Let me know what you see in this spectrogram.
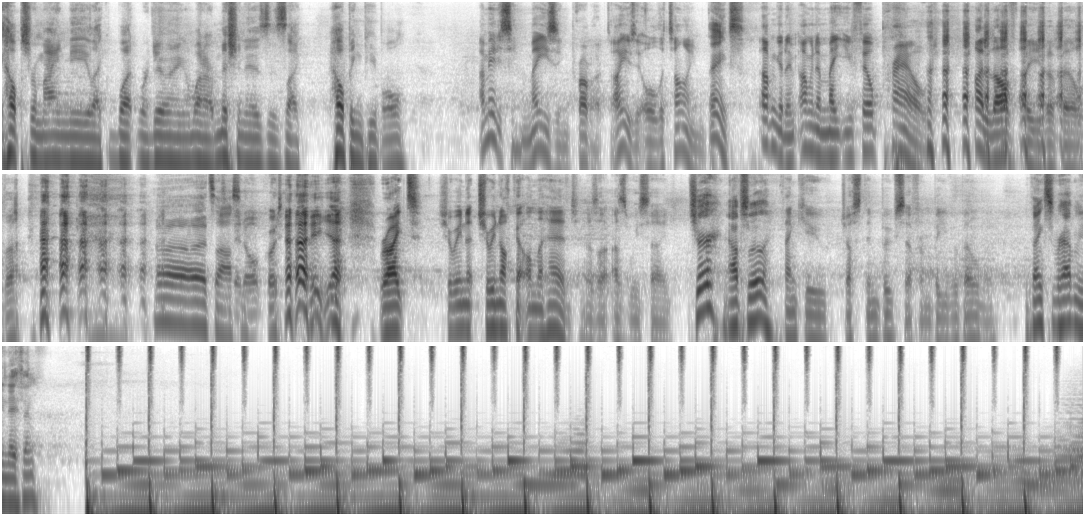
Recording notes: Today is another episode which was recorded live in the halls of the Estrel Hotel in Berlin. This was the location of WordCamp Europe in 2019. You’re going to be hearing some background noise, as I found it nye on impossible to keep 3,000 WordPressers quiet!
